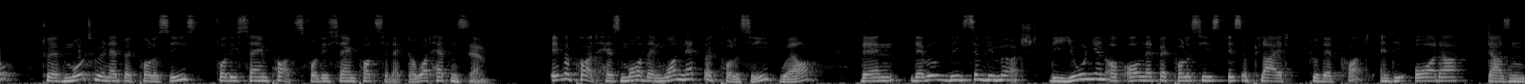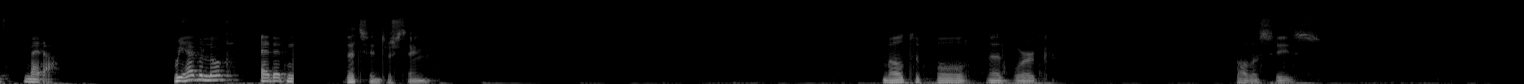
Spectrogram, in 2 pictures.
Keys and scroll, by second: 20.1 super+7, 20.5-30.4 typing.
